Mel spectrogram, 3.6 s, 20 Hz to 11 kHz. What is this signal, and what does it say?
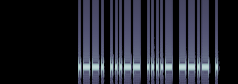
Morse code, heard as a keyed tone, about 36 wpm, 700 Hz. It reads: P34QE
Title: Code Groups - 5 Letter:Numbers - 35wpm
